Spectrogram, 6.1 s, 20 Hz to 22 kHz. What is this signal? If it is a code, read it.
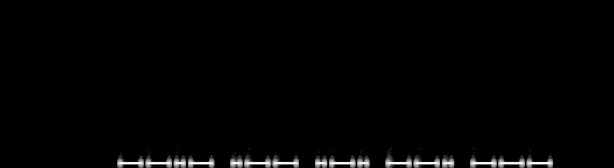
Morse code, heard as a keyed tone, about 17 wpm, 700 Hz. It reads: QWRGO
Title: Code Groups - 5 Letters - 17wpm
